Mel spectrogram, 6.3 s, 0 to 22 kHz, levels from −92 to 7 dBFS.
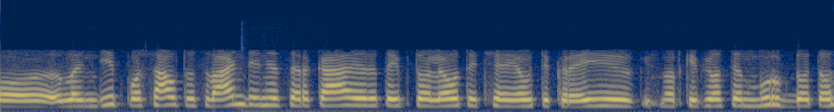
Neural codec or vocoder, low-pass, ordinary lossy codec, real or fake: none; 14.4 kHz; MP3, 48 kbps; real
